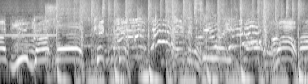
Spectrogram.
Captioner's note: shouting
